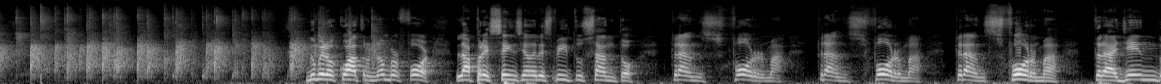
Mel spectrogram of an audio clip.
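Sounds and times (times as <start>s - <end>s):
audience applause: 0.0s - 3.2s
speech: 3.1s - 11.6s.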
